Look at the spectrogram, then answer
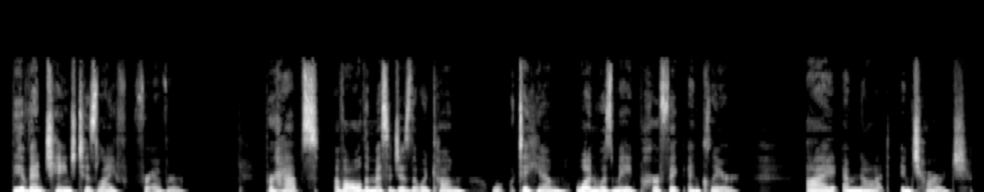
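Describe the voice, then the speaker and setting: A somewhat breathy woman speaks very slowly at a fairly high pitch, her tone dark and mellow. Her intonation is fairly even, and the sound is dry and close with no echo. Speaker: podcast host. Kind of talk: interview conversation.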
